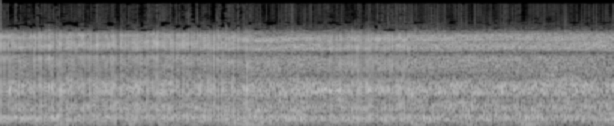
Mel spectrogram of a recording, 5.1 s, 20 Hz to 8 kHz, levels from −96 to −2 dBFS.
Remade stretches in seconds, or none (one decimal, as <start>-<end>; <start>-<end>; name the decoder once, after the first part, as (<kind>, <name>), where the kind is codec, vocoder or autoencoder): 0.0-2.1 (vocoder, WaveNeXt); 2.7-3.4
